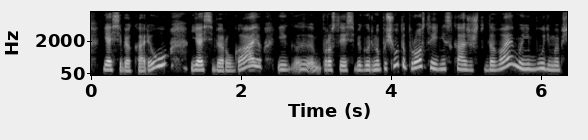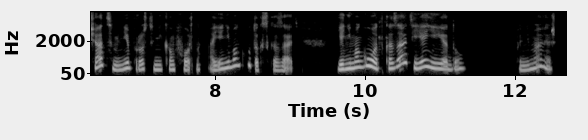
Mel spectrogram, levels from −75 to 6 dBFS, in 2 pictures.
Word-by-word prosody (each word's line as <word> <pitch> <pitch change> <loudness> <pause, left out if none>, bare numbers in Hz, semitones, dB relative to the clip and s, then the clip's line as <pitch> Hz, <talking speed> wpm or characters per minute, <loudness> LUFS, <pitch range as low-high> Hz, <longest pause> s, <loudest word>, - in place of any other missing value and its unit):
я 175 -1 +7
себя 140 -5 +2
корю, 210 - +2 0.3
я 175 -1 +7
себя 145 -4 +2
ругаю, 145 +2 +3 0.2
и, 180 0 -3
э, 195 - -3
просто 175 -1 0
я - - +1
себе 170 +1 -1
говорю: 175 0 -2
"Ну, 185 - +1
почему 270 - +3
ты - - 0
просто 250 +2 +3
ей 210 - +1
не 200 - -2
скажешь, 185 -5 0
что: 165 - -7
"Давай 210 - +3
мы 250 - +2
не 195 - 0
будем 190 -3 -2
общаться, 235 - -2
мне 185 +7 -2
просто 190 -3 -6
некомфортно"?" 180 0 -6
А - - -8
я 185 +5 -2
не 235 +3 0
могу 335 +4 -4
так - - -6
сказать, - - -6 0.5
я 190 -1 +1
не 210 +2 +1
могу 265 +5 +2
отказать, 230 - -1
и - - 0
я 250 +4 +1
еду, 215 -5 -2 0.7
понимаешь? 220 - -5
195 Hz, 200 wpm, -23 LUFS, 175-240 Hz, 0.7 s, я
